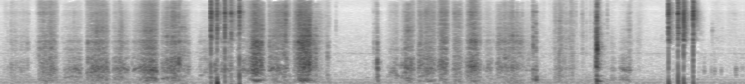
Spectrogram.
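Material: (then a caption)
Polyurethane foam. An orange utility knife blade is drawn repeatedly through a single small, rectangular orange dry polyurethane foam kitchen sponge, porous and solid, resting on a wooden table while fingers with long nails hold it steady. Dry, bright rasping sawing strokes are heard, broken by a few sharp, crisp snaps where the blade slices through the foam.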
